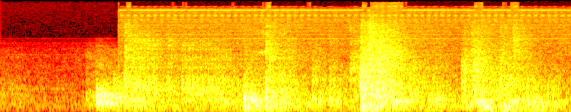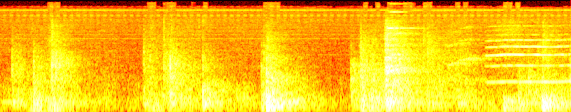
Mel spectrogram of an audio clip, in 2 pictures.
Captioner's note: footsteps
